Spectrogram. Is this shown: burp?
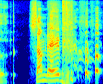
yes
